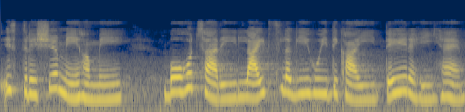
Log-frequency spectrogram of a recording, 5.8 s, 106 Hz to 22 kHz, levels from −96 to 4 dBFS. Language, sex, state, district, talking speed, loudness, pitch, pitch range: Hindi, male, Punjab, Fazilka, 135 wpm, -15 LUFS, 245 Hz, 210-275 Hz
